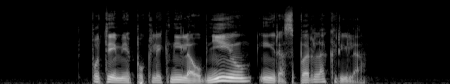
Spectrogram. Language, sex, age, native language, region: Slovenian, male, 30-49, Slovenian, Central Slovenia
